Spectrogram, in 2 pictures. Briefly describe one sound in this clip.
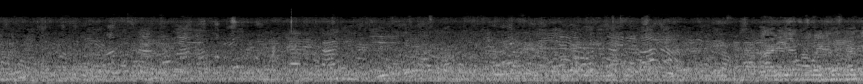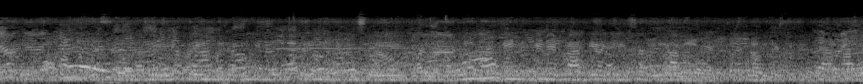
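A large crowd of men and women murmurs and chatters all around, close by, outdoors.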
